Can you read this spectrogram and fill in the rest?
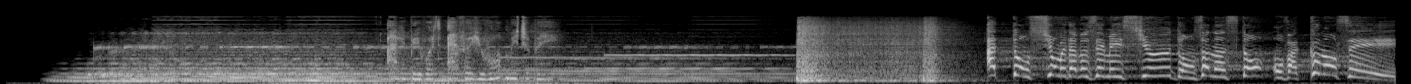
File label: Very Young and Announcement, Commercials; FR/GB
